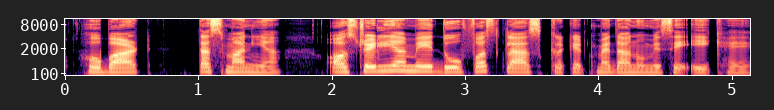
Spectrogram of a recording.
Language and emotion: Urdu, neutral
